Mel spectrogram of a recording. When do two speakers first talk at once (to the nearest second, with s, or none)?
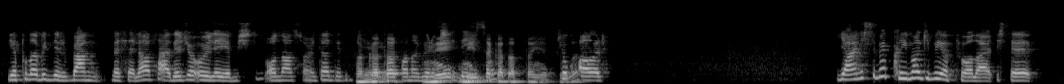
4 s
